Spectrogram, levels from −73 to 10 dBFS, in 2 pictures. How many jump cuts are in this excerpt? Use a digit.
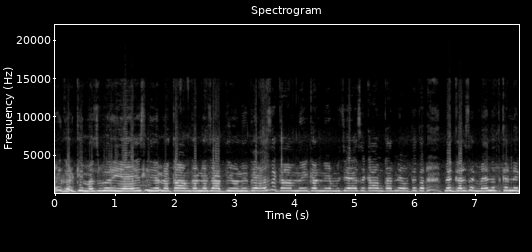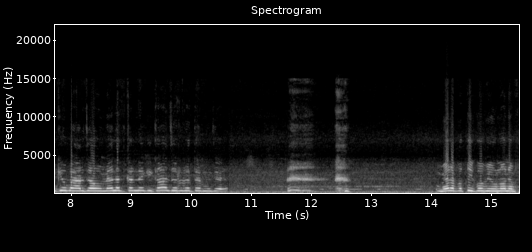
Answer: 1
